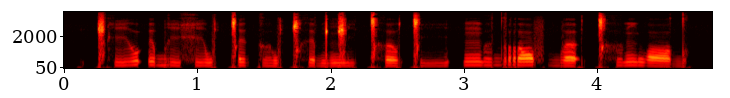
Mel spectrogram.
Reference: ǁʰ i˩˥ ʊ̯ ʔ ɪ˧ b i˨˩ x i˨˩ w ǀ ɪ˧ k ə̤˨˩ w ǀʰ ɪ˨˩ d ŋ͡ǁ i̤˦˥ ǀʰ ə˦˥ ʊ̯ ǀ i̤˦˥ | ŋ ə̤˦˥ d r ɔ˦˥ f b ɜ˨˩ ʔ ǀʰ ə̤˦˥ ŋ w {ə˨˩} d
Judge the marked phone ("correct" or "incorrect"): incorrect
